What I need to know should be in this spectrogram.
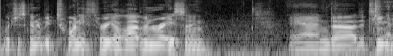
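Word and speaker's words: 23XI: the team name which is going to be 2311 racing and uh the team car number no it's 23 11.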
